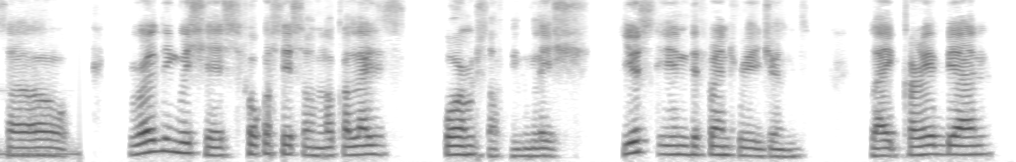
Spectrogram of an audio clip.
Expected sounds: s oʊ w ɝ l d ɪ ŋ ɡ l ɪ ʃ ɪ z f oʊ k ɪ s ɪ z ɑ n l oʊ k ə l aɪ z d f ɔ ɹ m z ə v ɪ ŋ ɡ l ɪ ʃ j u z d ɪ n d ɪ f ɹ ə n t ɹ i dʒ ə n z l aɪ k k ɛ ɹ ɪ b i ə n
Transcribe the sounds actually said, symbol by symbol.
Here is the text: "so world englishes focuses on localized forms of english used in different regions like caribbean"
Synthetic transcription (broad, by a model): s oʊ w ɝ l d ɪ ŋ ɡ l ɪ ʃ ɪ s f oʊ k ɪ s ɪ s ɑ n l oʊ k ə l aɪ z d f ɔ ɹ m s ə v ɪ ŋ ɡ l ɪ ʃ j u s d ɪ n d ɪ f ɹ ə n t ɹ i dʒ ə n s l aɪ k k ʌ ɹ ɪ b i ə n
